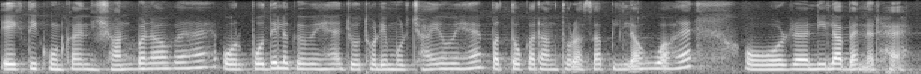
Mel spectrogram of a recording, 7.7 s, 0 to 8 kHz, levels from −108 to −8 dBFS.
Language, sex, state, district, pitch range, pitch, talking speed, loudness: Hindi, female, Delhi, New Delhi, 195-220 Hz, 205 Hz, 225 wpm, -18 LUFS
